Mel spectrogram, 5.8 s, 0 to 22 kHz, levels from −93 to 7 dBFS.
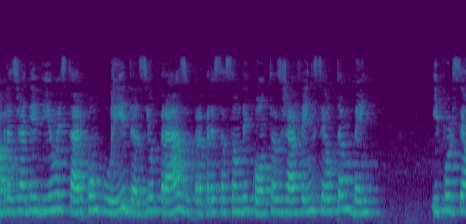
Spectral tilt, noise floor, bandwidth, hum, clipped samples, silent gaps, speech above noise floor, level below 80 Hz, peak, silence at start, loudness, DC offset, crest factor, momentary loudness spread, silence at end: -5 dB/octave; -69 dBFS; 8 kHz; none; under 0.1%; none; 35 dB; -76 dBFS; -20 dBFS; 0 s; -35 LUFS; under 0.1%; 16 dB; 6 LU; 0 s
